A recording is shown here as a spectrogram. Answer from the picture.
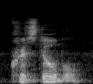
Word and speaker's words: Cristobal: have Cristobal here and that's how you say it by the way cristobol in fact let's just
